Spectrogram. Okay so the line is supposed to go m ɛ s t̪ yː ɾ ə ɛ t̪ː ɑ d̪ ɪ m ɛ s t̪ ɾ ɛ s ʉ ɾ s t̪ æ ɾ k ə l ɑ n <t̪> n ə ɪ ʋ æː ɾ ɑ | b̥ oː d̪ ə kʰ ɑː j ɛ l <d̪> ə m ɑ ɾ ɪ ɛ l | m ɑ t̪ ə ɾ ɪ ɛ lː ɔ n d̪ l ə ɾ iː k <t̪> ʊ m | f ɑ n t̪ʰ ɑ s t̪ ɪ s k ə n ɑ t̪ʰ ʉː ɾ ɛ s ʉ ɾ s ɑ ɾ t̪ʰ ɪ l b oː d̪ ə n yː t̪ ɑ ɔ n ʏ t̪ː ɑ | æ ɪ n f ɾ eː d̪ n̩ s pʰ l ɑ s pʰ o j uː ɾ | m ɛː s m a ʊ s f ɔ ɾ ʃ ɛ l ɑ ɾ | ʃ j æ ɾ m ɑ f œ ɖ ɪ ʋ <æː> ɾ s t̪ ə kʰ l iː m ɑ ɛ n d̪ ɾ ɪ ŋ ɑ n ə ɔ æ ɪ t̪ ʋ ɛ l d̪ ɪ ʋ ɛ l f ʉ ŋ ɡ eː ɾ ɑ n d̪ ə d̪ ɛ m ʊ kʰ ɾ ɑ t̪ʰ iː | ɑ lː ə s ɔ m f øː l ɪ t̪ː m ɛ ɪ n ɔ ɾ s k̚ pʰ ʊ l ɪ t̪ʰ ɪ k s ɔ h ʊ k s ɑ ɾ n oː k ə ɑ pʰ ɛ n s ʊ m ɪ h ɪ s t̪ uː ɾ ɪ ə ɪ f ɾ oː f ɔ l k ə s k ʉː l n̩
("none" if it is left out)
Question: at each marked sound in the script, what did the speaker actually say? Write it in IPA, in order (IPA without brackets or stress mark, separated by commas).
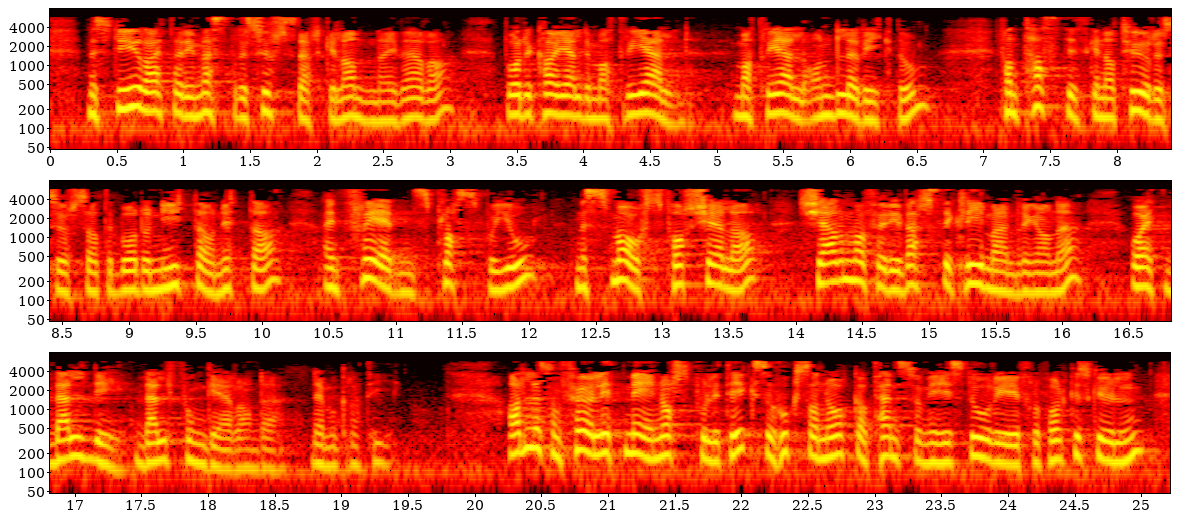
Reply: d̪, d̪, d̪, æ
